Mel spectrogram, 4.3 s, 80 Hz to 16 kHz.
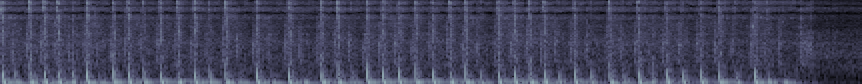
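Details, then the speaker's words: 2007 Yamaha YFZ450, carbureted, cold start after sitting a few months, accelerator pump pumped twice: steady, even thumping of big single about ten beats a second, no misses or knocks, then shut off; normal idle. "So, it started up pretty good. Just had to It's cold, carbureted. Had to hit the accelerator pump a couple times, but it started up and ran good."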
